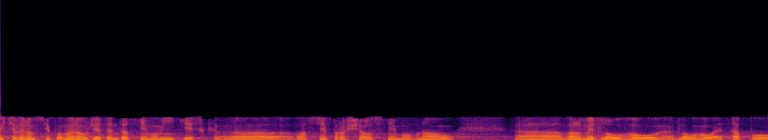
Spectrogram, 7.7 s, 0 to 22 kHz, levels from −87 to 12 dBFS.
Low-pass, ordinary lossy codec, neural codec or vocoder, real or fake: 3.6 kHz; MP3, 24 kbps; none; real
